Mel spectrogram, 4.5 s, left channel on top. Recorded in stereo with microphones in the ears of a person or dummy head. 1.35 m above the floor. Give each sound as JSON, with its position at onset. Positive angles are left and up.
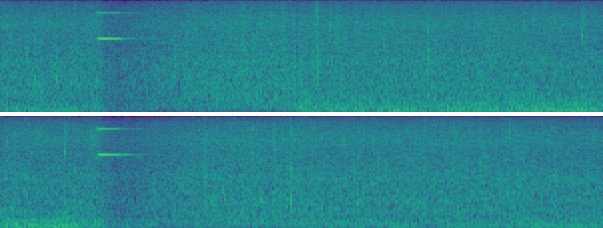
{"t": 0.7, "sound": "a sliding door", "side_deg": -5, "distance_m": 1.6}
